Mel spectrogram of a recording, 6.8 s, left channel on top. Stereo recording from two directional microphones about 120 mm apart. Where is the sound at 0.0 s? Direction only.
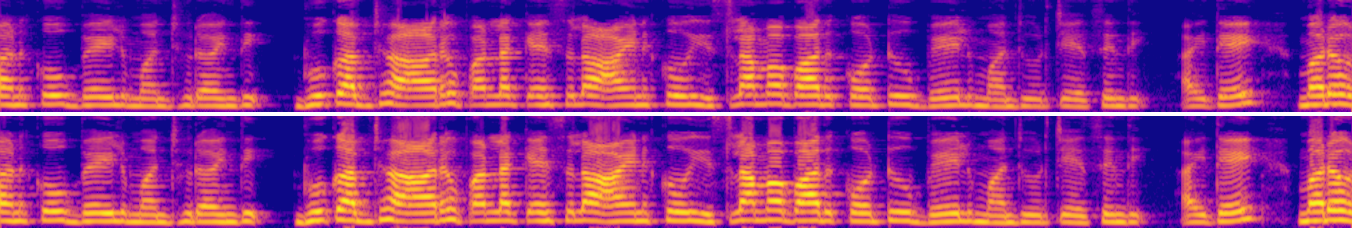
25° right (ahead or behind).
